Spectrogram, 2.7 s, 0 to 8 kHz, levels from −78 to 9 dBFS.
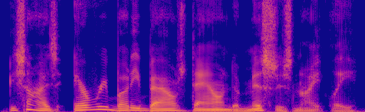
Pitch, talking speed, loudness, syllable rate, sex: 115 Hz, 155 wpm, -19 LUFS, 5.5 syllables/s, male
